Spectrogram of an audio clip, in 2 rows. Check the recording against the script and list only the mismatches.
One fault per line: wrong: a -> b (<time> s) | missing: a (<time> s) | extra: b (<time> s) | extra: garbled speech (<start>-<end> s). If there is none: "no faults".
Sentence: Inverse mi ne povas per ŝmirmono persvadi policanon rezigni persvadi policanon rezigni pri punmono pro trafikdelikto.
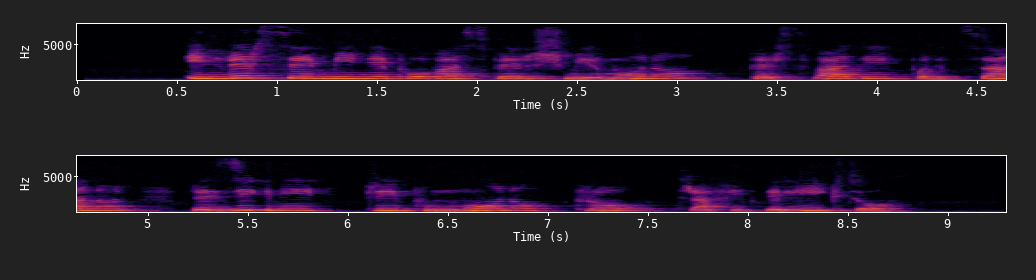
missing: persvadi policanon rezigni (5.8 s)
